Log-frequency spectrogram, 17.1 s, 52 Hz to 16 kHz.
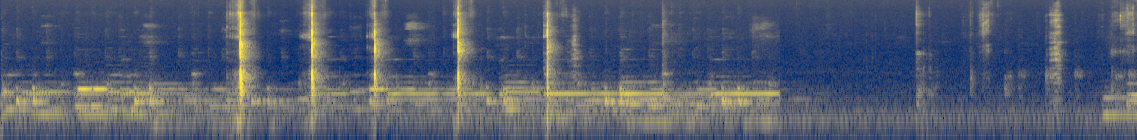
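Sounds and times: background music: 0.0s - 12.2s, 16.5s - 17.0s
knife chopping on plastic board: 3.4s - 3.9s, 4.5s - 4.9s, 5.5s - 5.8s, 6.8s - 7.1s, 8.2s - 8.7s.

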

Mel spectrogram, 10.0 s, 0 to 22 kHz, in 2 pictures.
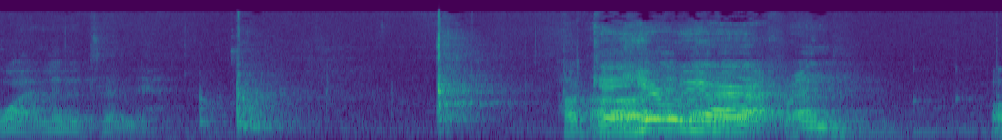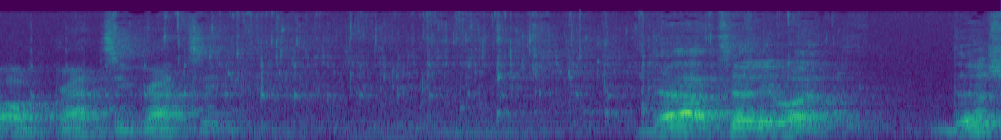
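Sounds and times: wine pouring into glass: 5.7s - 9.4s.

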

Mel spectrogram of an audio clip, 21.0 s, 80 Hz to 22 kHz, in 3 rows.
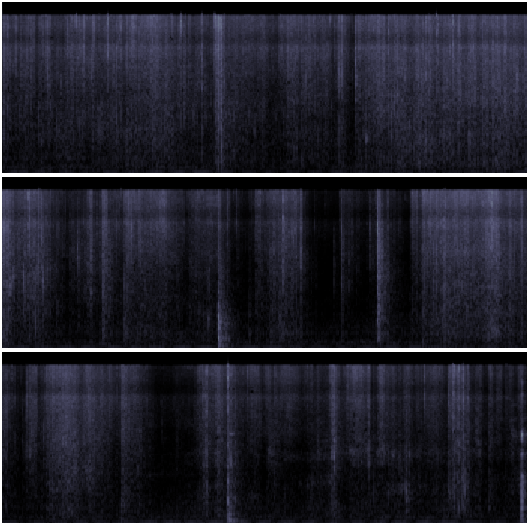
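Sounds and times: plastic bag and paper crinkling: 0.0s - 20.7s.

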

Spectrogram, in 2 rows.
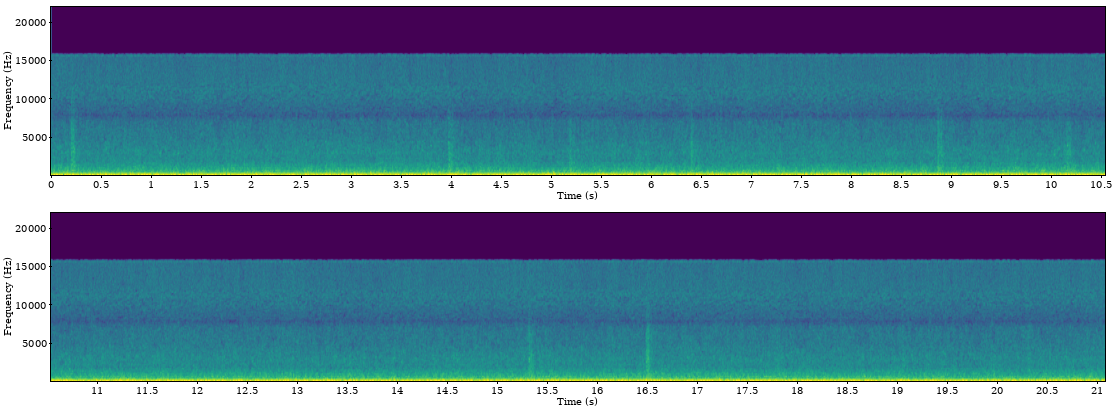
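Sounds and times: motorboat engine droning: 0.0s - 21.0s.

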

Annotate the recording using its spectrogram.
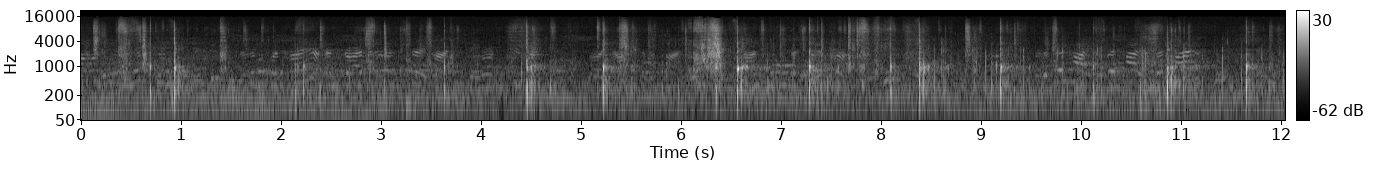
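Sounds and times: shoe scuffing on court: 0.0s - 12.0s
tennis racket hitting ball: 0.0s - 12.0s.

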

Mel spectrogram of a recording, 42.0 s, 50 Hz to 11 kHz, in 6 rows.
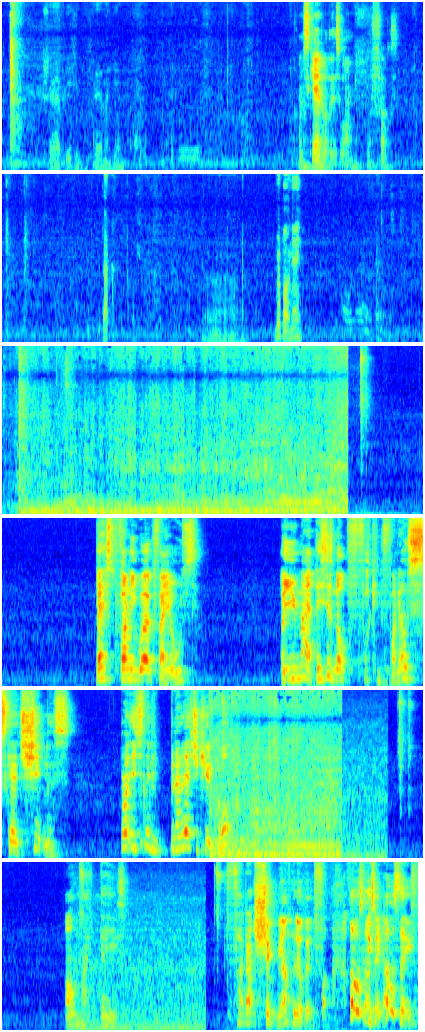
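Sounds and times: steady electrical hum: 0.0s - 42.0s
electrical blast: 14.3s - 19.8s.

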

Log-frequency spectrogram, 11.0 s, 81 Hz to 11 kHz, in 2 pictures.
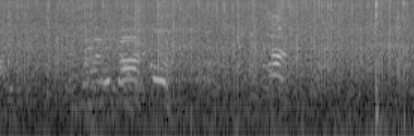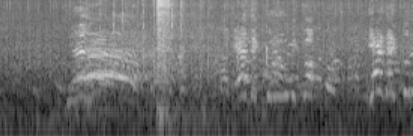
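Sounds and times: steady rain: 0.0s - 11.0s.

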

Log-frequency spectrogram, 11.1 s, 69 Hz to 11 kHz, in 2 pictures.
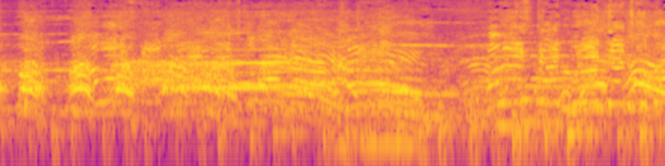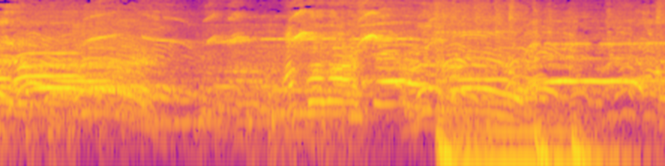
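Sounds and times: crowd chanting: 0.0s - 10.1s
crowd shouting and cheering: 0.0s - 11.0s.

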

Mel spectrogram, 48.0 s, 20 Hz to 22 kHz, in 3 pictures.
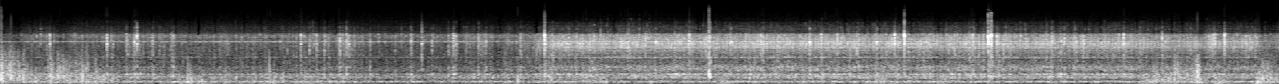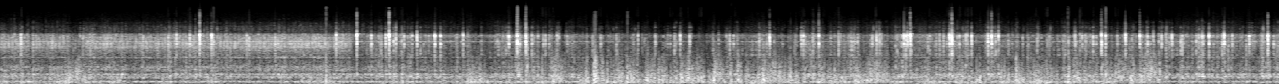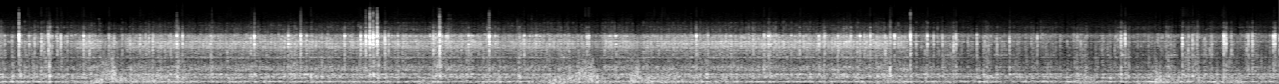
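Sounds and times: road and wind noise: 0.0s - 47.9s
trike engine running: 0.0s - 47.9s.

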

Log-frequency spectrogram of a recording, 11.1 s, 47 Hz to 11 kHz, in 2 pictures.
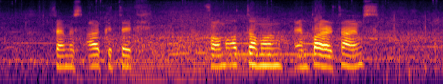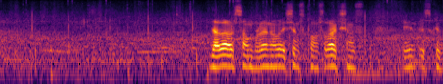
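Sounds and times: busy street noise: 0.0s - 11.0s
faint voices of passers-by: 0.0s - 11.0s.

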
